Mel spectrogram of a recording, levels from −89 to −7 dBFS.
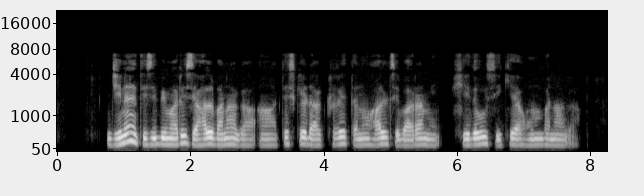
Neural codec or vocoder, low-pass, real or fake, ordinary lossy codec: none; 7.2 kHz; real; MP3, 48 kbps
